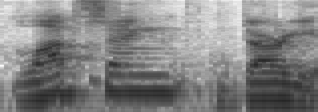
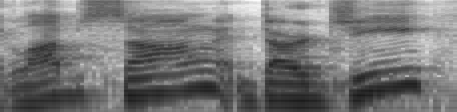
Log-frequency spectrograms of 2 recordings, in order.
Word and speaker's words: Lobsang Dargey: And today, like I mentioned, we're talking about Lobsang Dargey. Lobsang Dargey. I've heard it pronounced at least 4 different ways.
